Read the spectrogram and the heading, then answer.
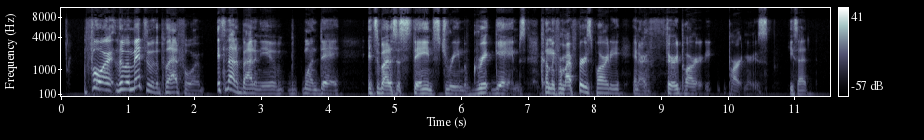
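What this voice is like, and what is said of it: Dude bro voice. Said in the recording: “do a dude bro voice? Read that in a dude bro voice.”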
